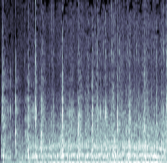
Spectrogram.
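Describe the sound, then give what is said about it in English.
A sewing machine runs while sewing cloth masks, making a continuous, busy mechanical whir with quick, regular clattering ticks throughout. “When I look at this sewing machine, especially in these difficult days, I think of what this sewing machine,”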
